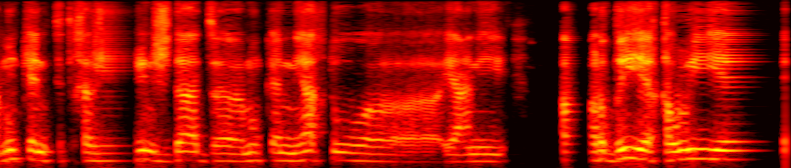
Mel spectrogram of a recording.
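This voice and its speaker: A man's voice: mid-range voice, mellow, poor audio. A man, an engineer in an online meeting, making a suggestion with many hesitations and English technical terms. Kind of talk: earnest comment in an online meeting.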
